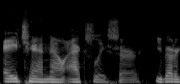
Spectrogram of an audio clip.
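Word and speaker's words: Achane: Hey, it's Achan now.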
